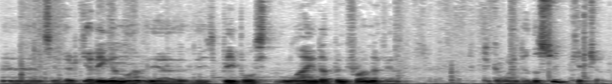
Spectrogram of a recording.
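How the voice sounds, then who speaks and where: A man's voice: sits low, animated, normal speed, mellow, slight background noise. An older man reading a children's book aloud, adding simple conversational asides to explain the pictures. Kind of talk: read-aloud storytelling with informal asides to children.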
